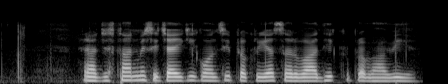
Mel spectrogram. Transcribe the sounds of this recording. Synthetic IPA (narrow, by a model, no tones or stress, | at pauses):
ɾaːd͡ʒəst̪ʰaːnmẽsɪt͡ʃaːikikɔːnsipɾɐkɾijasɐɾʋaːd̪ʱɪkpɾɐbʱaːʋiɦɛː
